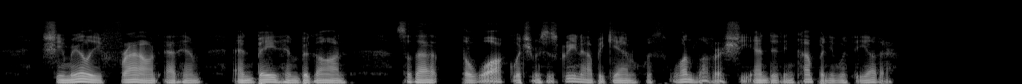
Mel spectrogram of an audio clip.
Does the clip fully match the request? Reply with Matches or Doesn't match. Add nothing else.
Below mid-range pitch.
Matches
